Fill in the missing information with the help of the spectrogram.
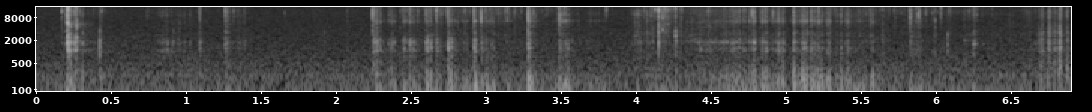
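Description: The edge of a solid, rectangular, pale yellow dry bar of soap, held in hand, is shaved with a utility knife blade. A sharp snap opens the clip, followed by a series of crisp, bright scraping and cutting strokes with short clicks, over a faint steady hiss.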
